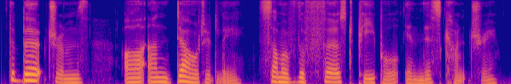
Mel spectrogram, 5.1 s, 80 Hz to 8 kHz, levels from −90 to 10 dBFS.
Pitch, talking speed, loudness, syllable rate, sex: 145 Hz, 140 wpm, -21 LUFS, 4.4 syllables/s, female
